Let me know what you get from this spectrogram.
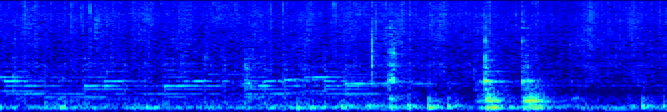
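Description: Grated coconut, shallots and spice paste sizzling in hot oil in a non-stick pan while a spatula stirs and scrapes through them, with a few sharper knocks of the spatula on the pan about three to four seconds in.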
